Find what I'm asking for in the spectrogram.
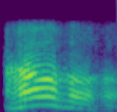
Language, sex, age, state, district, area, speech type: Odia, female, 18-30, Odisha, Sundergarh, urban, conversation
